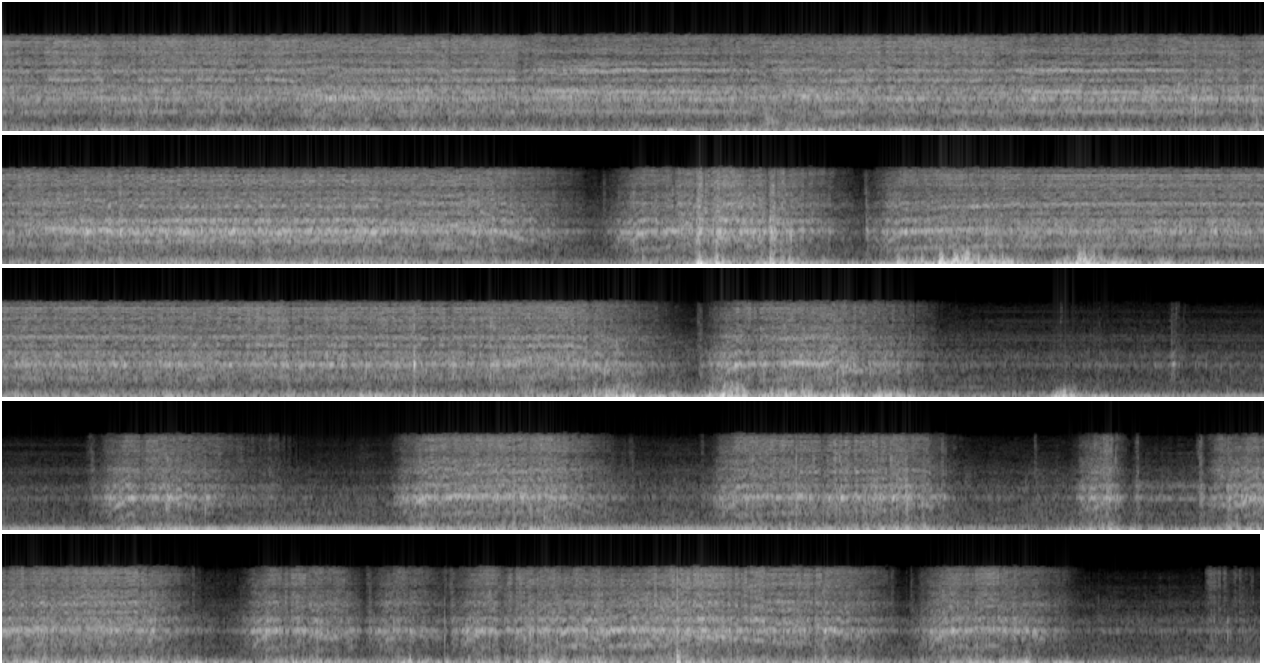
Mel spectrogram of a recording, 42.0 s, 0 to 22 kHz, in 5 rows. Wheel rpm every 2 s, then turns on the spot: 160, 160, 160, 160, 160, 140, 80, 120, 160, 160, 90, 50, 10, 20, 60, 80, 40, 70, 90, 130, 20.
none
